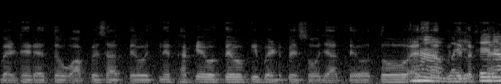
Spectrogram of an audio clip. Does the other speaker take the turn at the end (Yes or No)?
Yes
